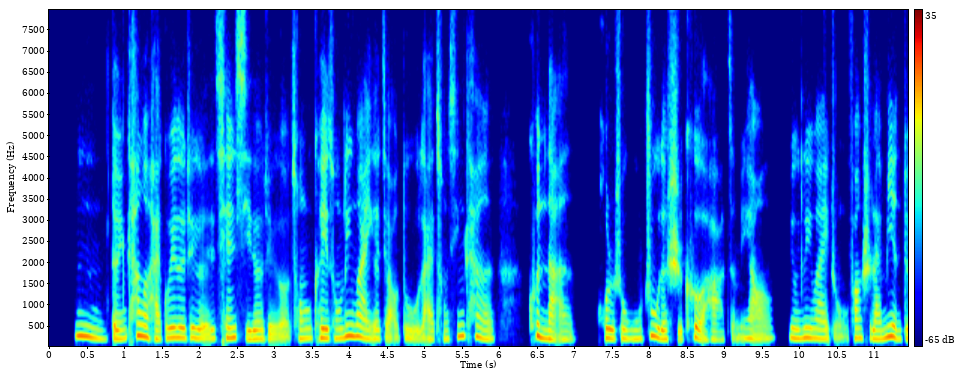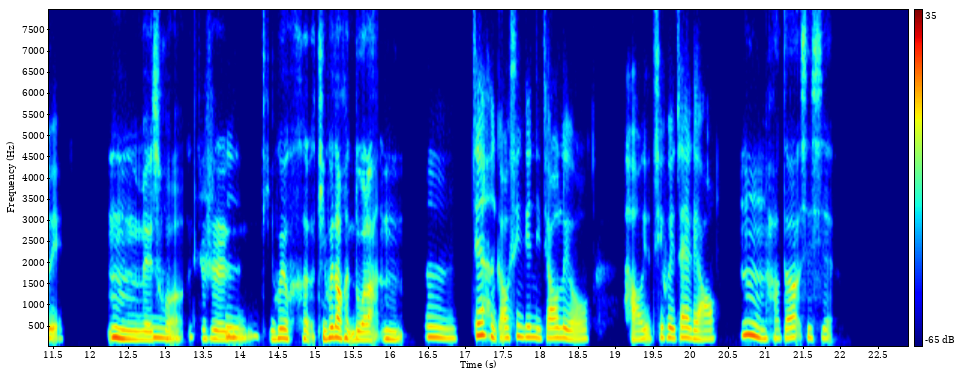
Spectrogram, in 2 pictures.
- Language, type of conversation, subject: Chinese, podcast, 大自然曾经教会过你哪些重要的人生道理？
- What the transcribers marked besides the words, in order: none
